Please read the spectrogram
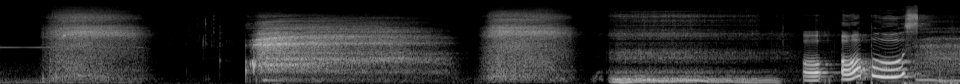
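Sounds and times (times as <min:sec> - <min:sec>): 
slow deep breathing during relaxation: 0:00.4 - 0:07.0
speech: 0:08.0 - 0:09.4.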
